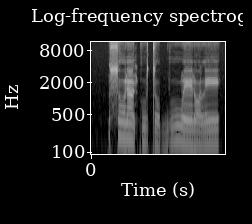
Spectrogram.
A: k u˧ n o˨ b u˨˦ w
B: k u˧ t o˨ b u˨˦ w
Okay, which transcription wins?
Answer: B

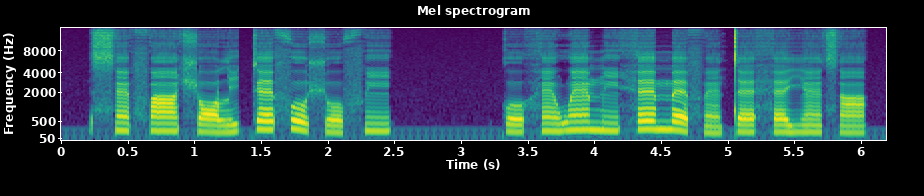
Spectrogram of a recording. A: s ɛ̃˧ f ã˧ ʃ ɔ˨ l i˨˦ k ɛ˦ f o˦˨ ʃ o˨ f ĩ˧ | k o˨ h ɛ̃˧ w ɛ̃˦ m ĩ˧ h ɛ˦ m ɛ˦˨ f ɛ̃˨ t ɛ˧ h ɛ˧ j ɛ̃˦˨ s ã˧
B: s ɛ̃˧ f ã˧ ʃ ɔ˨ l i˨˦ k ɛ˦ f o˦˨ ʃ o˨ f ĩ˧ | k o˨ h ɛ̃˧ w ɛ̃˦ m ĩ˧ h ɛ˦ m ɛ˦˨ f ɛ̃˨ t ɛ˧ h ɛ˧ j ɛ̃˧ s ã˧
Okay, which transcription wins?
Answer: B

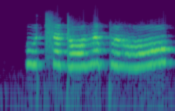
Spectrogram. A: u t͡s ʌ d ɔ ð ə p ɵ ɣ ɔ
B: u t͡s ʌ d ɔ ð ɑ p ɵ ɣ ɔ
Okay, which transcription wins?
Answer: A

